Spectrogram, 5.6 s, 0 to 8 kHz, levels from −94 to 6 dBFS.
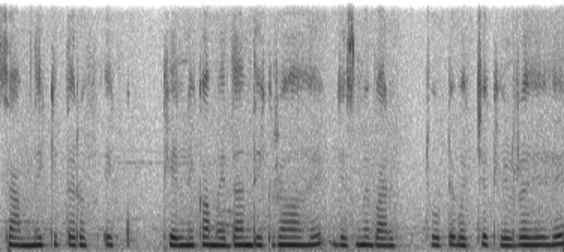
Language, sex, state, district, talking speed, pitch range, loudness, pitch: Urdu, female, Uttar Pradesh, Budaun, 180 wpm, 235-250 Hz, -14 LUFS, 240 Hz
